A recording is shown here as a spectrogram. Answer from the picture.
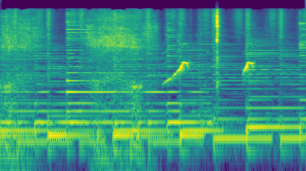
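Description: Cartoon snoring sound effect: a long breathy snore, then two short rising whistles, over light background music.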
